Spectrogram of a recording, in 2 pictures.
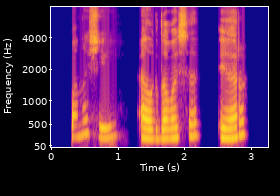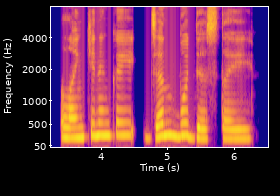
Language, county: Lithuanian, Klaipėda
